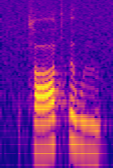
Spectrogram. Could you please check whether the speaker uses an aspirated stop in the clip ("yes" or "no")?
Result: yes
